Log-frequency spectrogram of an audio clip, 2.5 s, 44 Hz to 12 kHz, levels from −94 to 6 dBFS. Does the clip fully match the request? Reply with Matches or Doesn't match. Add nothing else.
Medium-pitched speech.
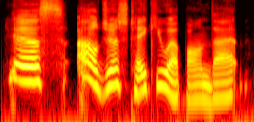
Doesn't match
